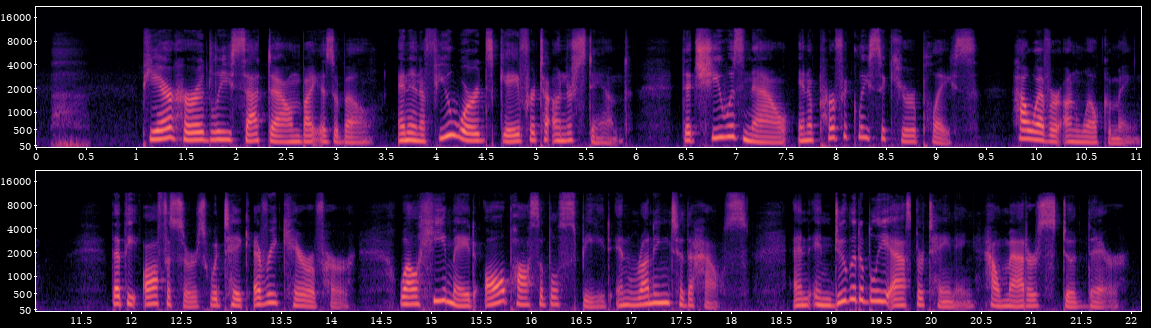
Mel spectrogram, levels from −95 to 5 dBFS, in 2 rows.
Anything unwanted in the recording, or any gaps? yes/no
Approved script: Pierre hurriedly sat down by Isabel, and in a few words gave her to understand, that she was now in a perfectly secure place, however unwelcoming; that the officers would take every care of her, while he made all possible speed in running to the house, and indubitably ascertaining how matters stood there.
yes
